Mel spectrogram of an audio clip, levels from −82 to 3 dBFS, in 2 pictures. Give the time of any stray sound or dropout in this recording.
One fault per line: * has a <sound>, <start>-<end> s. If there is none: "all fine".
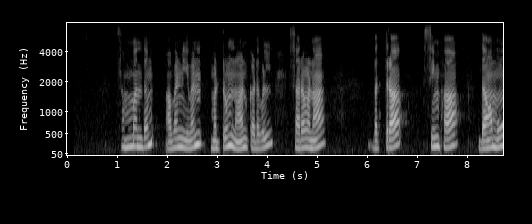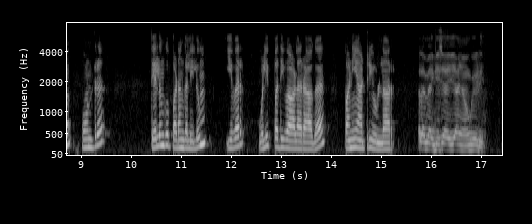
* has a laugh, 15.7-17.2 s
